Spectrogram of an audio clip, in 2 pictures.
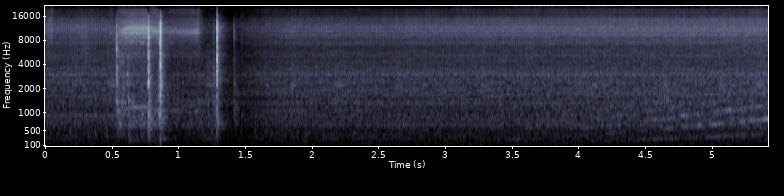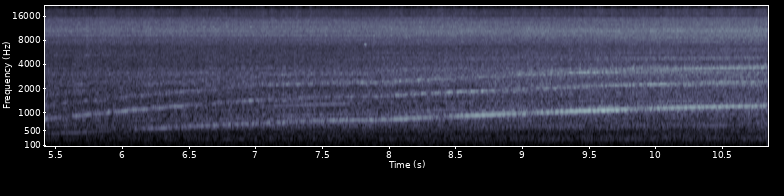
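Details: Early-nineties Toshiba M659 VCR rewinding: a few mechanism clicks, then a smooth whir whose pitch climbs as the reels speed up. Normal, fast rewind.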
